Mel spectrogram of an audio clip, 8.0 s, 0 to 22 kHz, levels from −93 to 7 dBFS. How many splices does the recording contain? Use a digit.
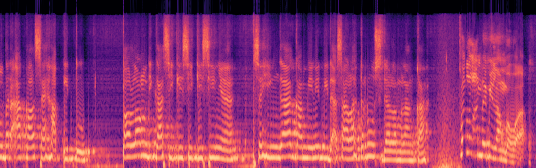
1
